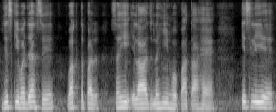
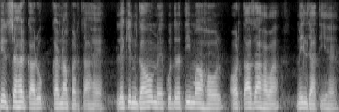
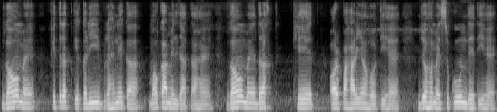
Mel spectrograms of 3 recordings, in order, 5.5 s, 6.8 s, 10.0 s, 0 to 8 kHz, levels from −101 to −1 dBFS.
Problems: none marked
